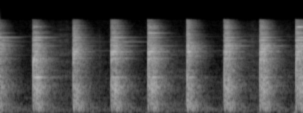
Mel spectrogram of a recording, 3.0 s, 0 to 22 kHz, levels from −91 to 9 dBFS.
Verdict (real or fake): real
